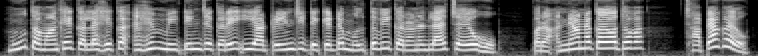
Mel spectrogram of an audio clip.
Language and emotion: Sindhi, angry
